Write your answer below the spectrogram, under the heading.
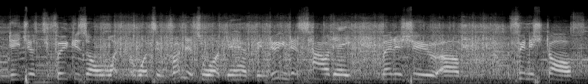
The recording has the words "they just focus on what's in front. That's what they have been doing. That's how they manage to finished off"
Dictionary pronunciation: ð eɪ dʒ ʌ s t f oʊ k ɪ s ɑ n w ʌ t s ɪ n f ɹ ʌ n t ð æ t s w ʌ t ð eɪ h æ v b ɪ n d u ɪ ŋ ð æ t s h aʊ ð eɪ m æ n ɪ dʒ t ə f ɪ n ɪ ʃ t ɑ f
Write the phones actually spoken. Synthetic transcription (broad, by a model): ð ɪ dʒ ʌ s t f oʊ k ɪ s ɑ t w ʌ t s ɪ n f ɹ ʌ n t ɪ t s w ʌ t ð eɪ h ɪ v b ɪ n d u ɪ ŋ ð æ t s h aʊ ð eɪ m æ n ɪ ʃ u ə f ɪ n ɪ ʃ t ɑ f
